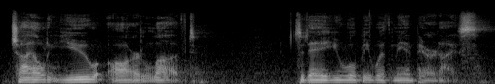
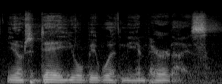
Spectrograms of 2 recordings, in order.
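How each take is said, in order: First: Tender. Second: Said in the usual way. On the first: Retold or imitated. Jesus's words retold tenderly.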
